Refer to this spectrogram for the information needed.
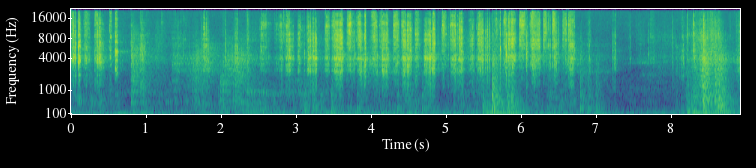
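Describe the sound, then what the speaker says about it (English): A knife scrapes built-up carbon from a Harley piston ring groove, continuous close gritty rasping and scratching strokes with a few louder scrapes near the end. "So scrape the carbon out of here so we can pass it through okay."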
